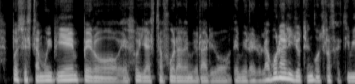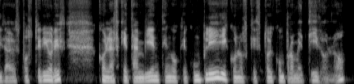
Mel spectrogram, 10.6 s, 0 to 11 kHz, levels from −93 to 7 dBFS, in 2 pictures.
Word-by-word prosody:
pues, - - -3
está 105 - -2
muy 110 +1 0
bien, 115 +3 +4
pero 90 -8 -2
eso 90 +6 -8
ya 95 -3 -2
está 95 +1 -7
fuera 95 -2 -4
de 90 -1 -6
mi 90 0 -7
horario 85 -1 -9
de 95 - -8
mi 95 - -8
horario 90 0 -8
laboral, 160 - +4
y 145 - +3
yo 110 -2 0
tengo 105 -1 -3
otras 95 +1 -8
actividades 95 -2 -6
posteriores, 110 +4 +1 0.5
con 100 - +1
las 90 -2 +3
que 95 - +3
también 95 +5 +4
tengo 95 -3 -2
que 85 - -7
cumplir, 140 - +6
y 150 - +9
con 95 -5 -3
los 90 0 -5
que - - -10
estoy 90 - -5
comprometido, 90 +1 -5
¿no? 120 +3 -4
95 Hz, 205 wpm, -27 LUFS, 90-110 Hz, 0.5 s, y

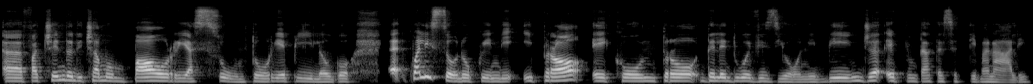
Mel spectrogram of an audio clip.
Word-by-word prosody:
facendo 160 +6 0
diciamo 175 0 -1
un 145 -5 -8
po' 170 +3 +8
un - - +2
riassunto, 140 -2 -3
un 135 - -4
riepilogo, 140 -3 -5 0.3
ehm, 350 -1 +2
quali 320 +5 +4
sono 155 - +1
quindi 145 -1 -6
i 165 - -7
pro 180 +5 +6
e 160 - -1
i 155 -1 -2
contro 160 +1 0
delle 160 0 0
2 160 0 -3
visioni, 125 -4 -8
binge 155 +7 -2
e 165 - -2
puntate 140 -3 -9
settimanali? 125 -6 -9
155 Hz, 140 wpm, -23 LUFS, 140-165 Hz, 0.3 s, po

